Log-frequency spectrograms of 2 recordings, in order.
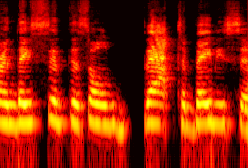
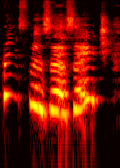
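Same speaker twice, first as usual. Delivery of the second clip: put-on quoting Daisy Girl; 11 semitones higher than usual. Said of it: "Daisy Girl is like".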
